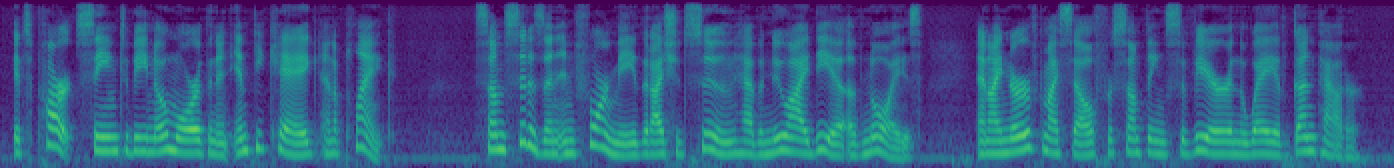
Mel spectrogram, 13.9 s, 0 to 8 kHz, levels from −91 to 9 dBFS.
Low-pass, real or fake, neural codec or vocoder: 7.2 kHz; fake; autoencoder, 48 kHz, 32 numbers a frame, DAC-VAE, trained on Japanese speech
